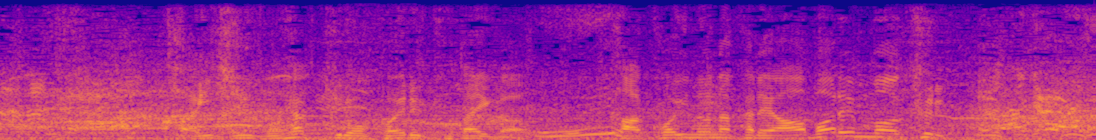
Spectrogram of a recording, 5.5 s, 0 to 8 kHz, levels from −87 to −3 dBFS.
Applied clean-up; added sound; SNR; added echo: none; none; none; none.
